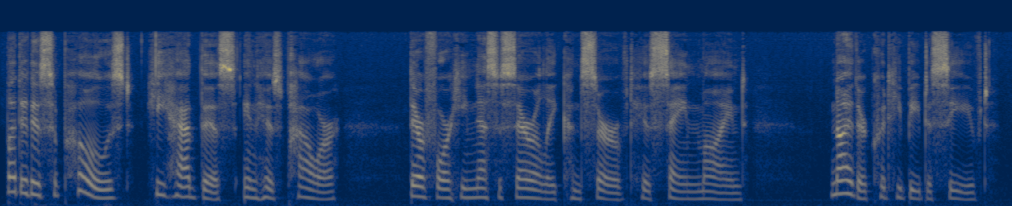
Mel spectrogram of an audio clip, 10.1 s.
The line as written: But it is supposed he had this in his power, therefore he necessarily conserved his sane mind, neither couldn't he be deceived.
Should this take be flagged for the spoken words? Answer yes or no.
yes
